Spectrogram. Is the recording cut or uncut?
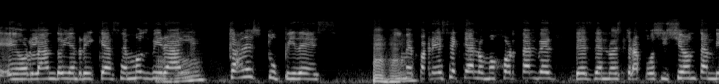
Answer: cut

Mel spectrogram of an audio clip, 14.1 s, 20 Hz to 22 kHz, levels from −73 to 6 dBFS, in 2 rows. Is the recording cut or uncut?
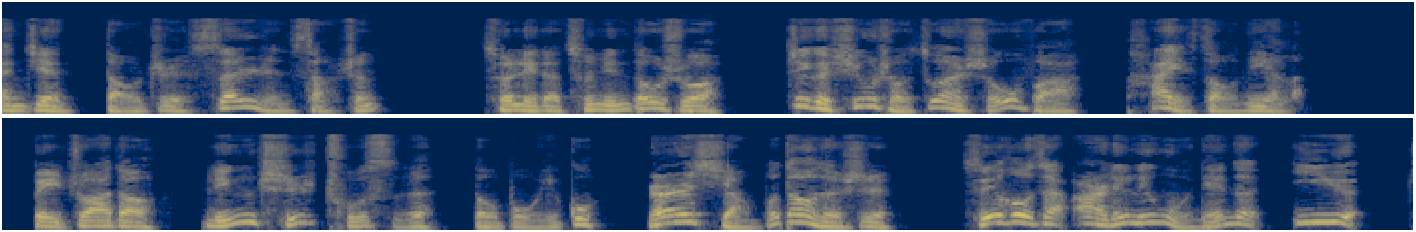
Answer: cut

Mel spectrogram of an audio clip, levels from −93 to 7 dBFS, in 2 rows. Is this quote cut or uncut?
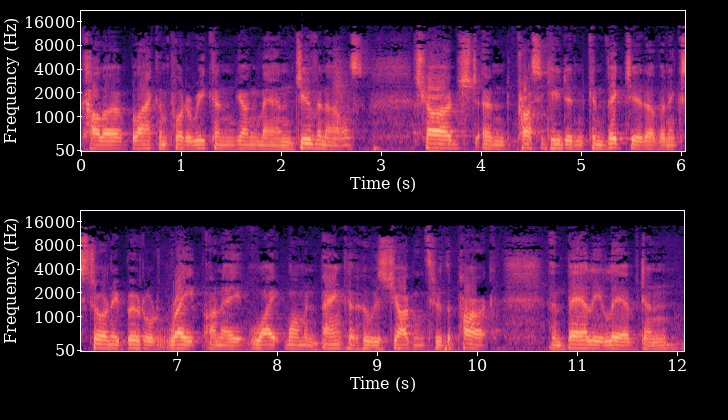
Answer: cut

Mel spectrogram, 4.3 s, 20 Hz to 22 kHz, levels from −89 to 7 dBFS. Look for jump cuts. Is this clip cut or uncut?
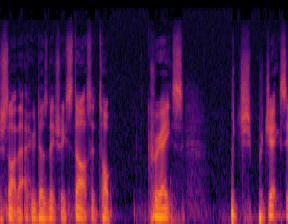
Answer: uncut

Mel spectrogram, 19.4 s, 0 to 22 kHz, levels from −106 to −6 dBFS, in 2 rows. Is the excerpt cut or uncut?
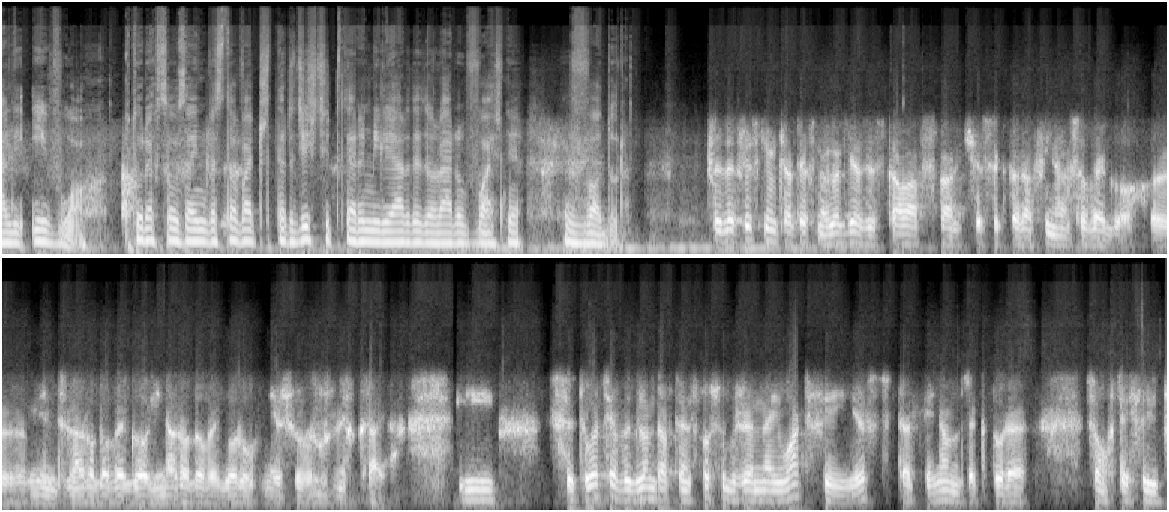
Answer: cut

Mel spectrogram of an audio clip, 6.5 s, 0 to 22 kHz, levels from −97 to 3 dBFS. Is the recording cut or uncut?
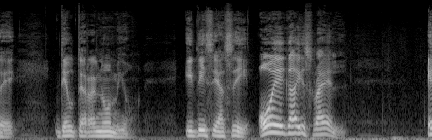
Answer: uncut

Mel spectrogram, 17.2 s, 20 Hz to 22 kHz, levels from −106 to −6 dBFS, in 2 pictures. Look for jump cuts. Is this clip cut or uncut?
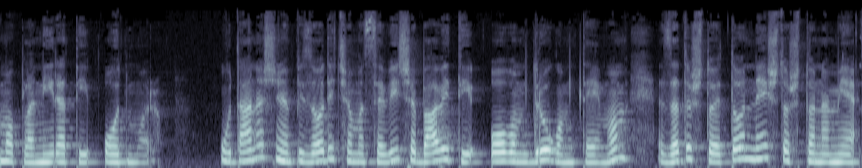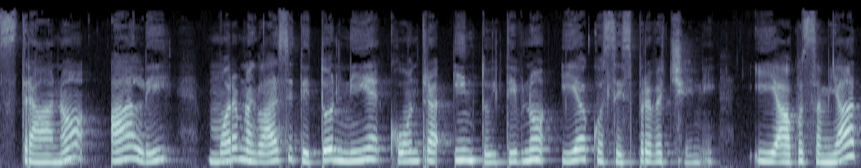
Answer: cut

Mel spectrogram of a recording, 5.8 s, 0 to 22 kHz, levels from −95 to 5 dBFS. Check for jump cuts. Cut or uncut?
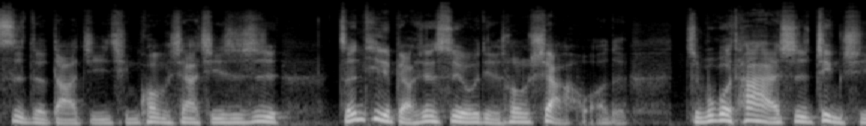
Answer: cut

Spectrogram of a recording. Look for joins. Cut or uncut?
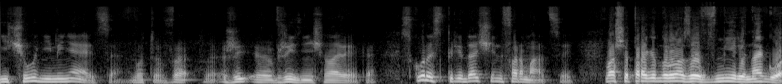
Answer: cut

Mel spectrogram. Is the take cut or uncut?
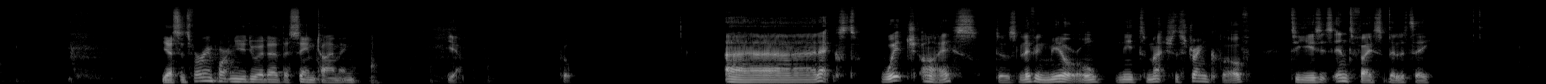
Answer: uncut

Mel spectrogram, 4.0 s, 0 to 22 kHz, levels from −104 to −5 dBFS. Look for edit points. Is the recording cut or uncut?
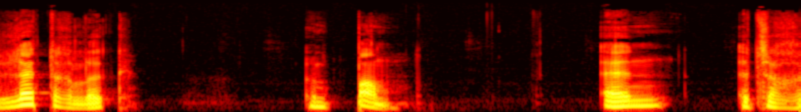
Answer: cut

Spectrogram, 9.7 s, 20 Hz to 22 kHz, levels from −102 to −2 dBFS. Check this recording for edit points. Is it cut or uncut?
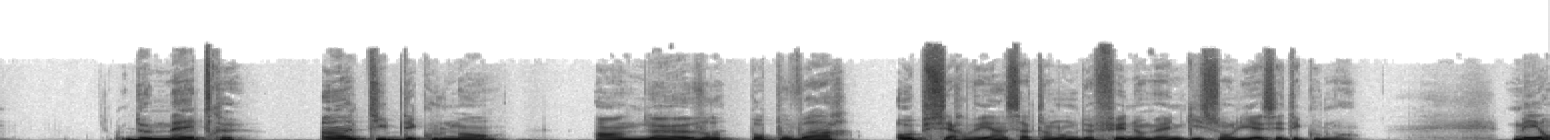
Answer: uncut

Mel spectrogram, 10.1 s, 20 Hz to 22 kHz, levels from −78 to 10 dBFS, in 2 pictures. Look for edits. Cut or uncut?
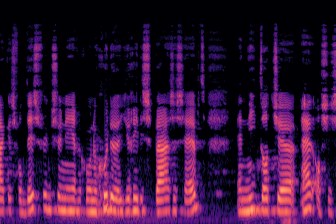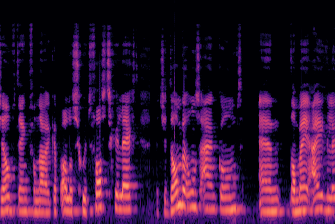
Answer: cut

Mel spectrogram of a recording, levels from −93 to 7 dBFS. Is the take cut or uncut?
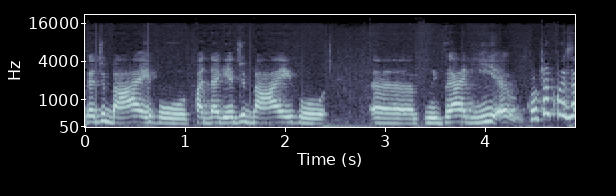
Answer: cut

